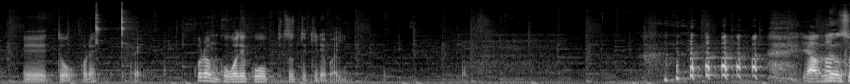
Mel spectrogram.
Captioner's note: sigh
